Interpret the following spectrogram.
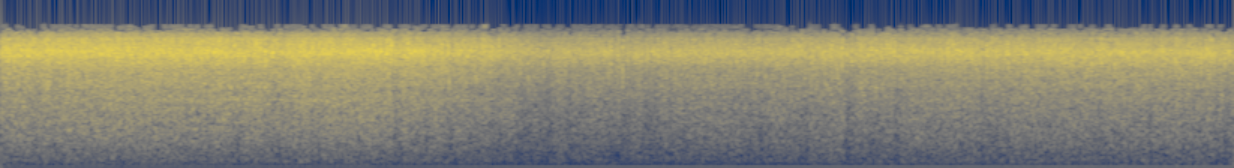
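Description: Heavy rain pouring down steadily, a dense even hiss that eases slightly after the first few seconds.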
